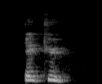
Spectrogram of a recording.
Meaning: alternative form of PQ
- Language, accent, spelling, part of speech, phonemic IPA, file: French, Canada, P. Q., proper noun, /pe.ky/, LL-Q150 (fra)-P. Q..wav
